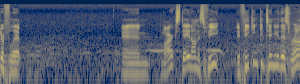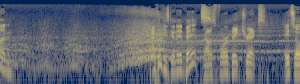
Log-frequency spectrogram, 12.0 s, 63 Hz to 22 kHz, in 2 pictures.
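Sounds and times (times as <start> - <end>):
motor whine rising in pitch: 5.9 - 12.0.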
